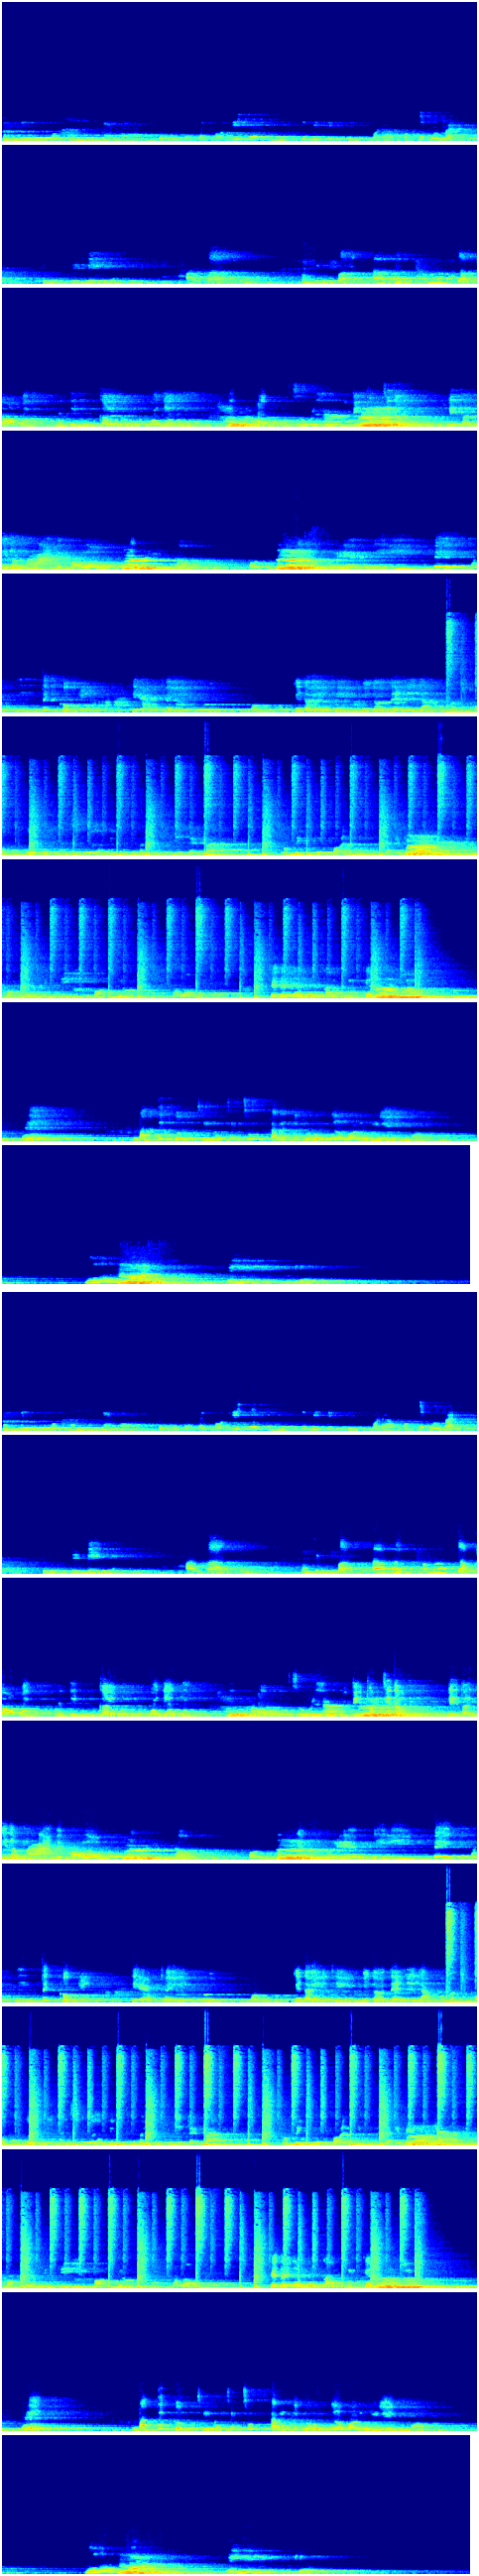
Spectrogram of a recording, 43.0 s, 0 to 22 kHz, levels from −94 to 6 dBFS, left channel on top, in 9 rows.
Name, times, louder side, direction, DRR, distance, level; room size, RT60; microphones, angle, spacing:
voice 1, 0.0-4.6 5.2-6.0 6.6-7.4 7.8-11.5 12.1-13.7 14.0-15.4 16.1-16.3 16.9-20.1 20.5-26.4 26.8-30.7 31.4-32.9 33.7-34.0 34.8-37.9 39.2-39.9 40.6-41.6, right 2 dB, 45° right, 4 dB, 1.6 m, -36 dB
voice 2, 11.8-12.2 13.2-13.7 15.6-16.1 17.1-17.6 28.0-28.4 32.5-33.6 39.5-40.0, left 2 dB, 55° left, 9 dB, 1.0 m, -26 dB
sound 1, 23.6-24.9 25.1-33.0, right 3 dB, 25° right, 0.4 m, -34 dB
26.5 x 11.5 x 4.5 m, 2.2 s
head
